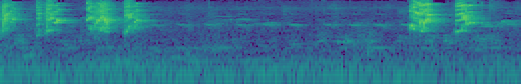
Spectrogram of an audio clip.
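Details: Lovebird singing on and on: a quick run of three loud rasping high chirps, a quiet gap, then two more harsh bursts, with a faint steady whistle-like tone behind.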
